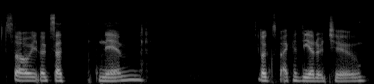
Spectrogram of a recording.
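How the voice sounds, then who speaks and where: A woman's voice: fairly low pitch, steady tone, moderate pace, gravelly. A woman improvising casually as a player in a tabletop game.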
